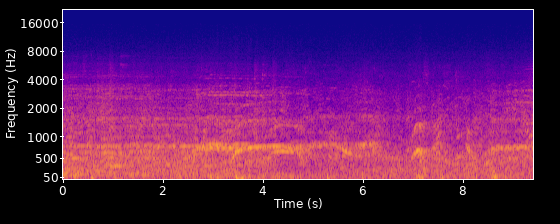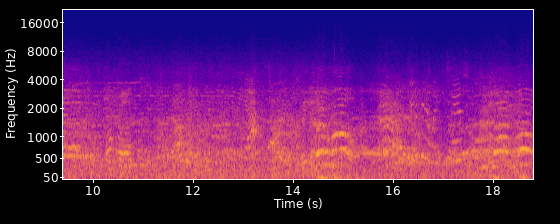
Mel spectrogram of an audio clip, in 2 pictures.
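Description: An electric guitar plays loud, distorted rock.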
